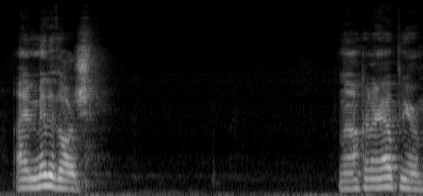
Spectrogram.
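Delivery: grudging, put-out tone with a little huff. Voicing a gravedigger annoyed at losing time: huffy, put-out reply. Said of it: "with a little bit of a huff".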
